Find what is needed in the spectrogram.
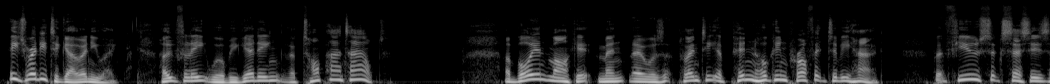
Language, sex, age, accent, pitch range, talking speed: English, male, 40-59, British, 115-180 Hz, 165 wpm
